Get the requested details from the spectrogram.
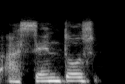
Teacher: The emphasis is on that sen syllable.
